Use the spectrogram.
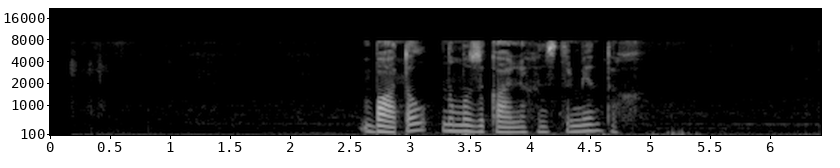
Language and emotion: Russian, neutral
